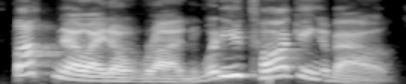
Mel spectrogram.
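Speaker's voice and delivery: high, loud disbelieving no; incredulous outburst. Retold or imitated. Telling the trainer no to running, high incredulous outburst. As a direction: scoff at the idea.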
